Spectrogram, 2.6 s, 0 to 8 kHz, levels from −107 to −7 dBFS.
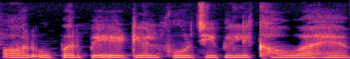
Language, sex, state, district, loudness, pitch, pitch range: Hindi, female, Uttarakhand, Uttarkashi, -24 LUFS, 245 Hz, 240-250 Hz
